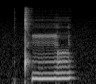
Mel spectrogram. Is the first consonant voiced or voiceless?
voiceless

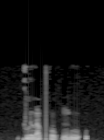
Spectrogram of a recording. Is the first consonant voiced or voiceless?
voiceless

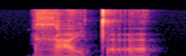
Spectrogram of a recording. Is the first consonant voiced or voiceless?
voiced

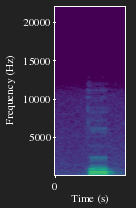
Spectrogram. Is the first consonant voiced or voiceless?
voiceless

